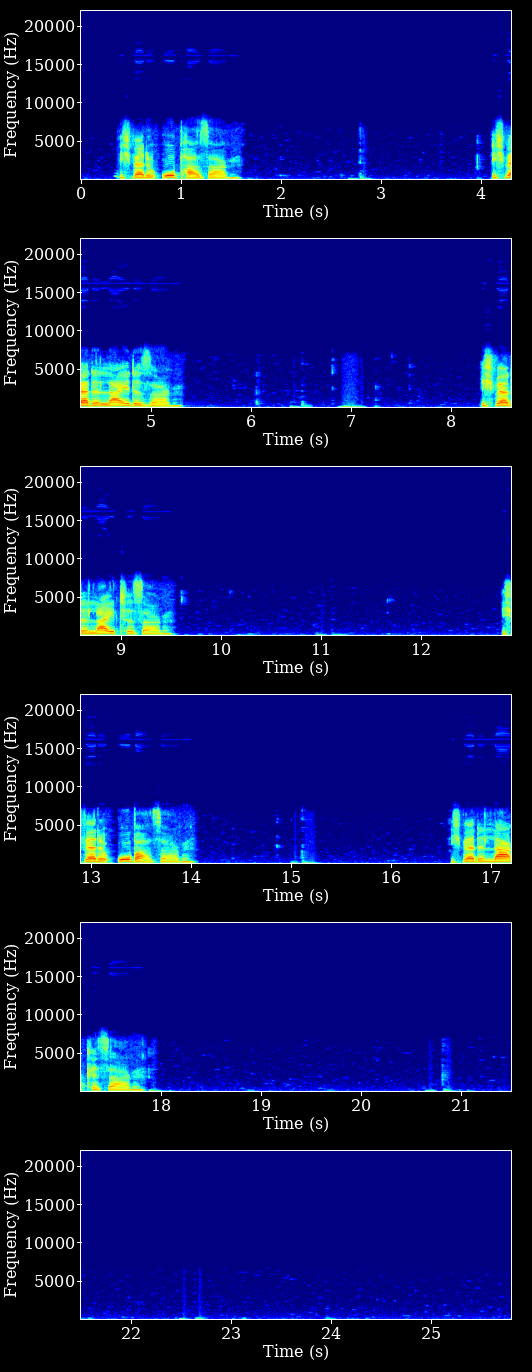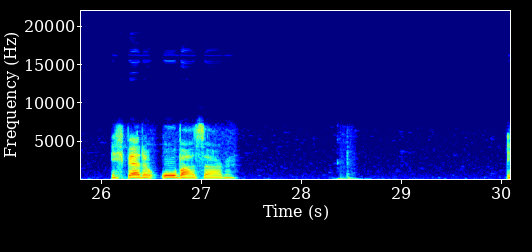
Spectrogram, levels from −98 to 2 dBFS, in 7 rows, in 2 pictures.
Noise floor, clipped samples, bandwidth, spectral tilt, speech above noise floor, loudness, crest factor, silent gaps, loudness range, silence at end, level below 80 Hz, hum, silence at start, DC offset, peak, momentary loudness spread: -79 dBFS; under 0.1%; 7.8 kHz; -4.5 dB/octave; 57 dB; -21 LUFS; 24 dB; none; 11 LU; 0 s; -62 dBFS; none; 0.4 s; under 0.1%; -4 dBFS; 17 LU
